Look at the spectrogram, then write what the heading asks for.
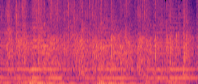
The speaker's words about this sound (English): And feel free to applaud all you want, for God deserves it all.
